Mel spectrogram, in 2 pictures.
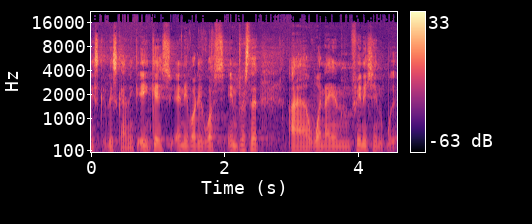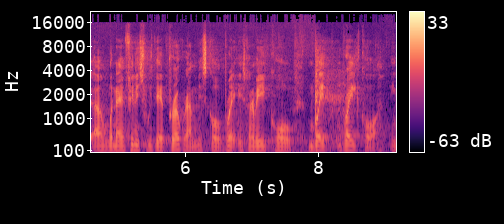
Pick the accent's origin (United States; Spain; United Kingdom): Spain; I'm from Spain.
